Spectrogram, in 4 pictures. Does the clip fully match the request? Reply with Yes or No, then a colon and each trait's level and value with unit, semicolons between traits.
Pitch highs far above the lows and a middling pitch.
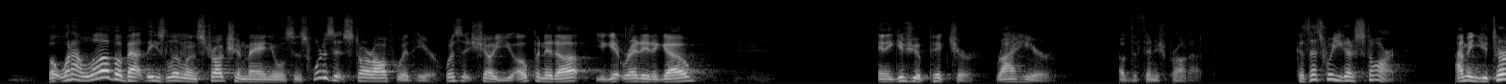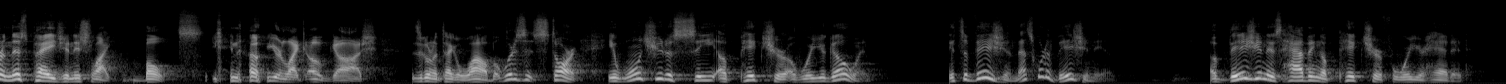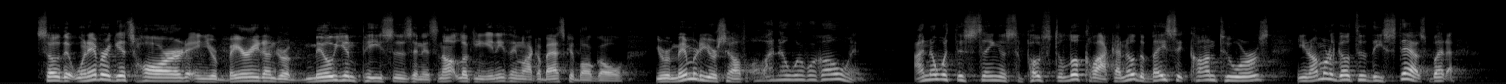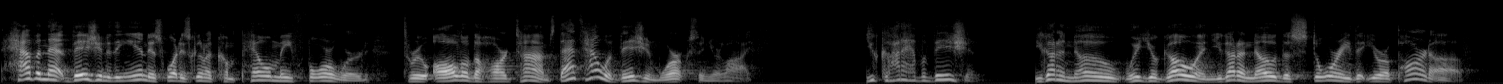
Yes: wide, 7.7 semitones; medium, 170 Hz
